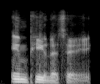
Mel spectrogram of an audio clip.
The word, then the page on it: impunity: British English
